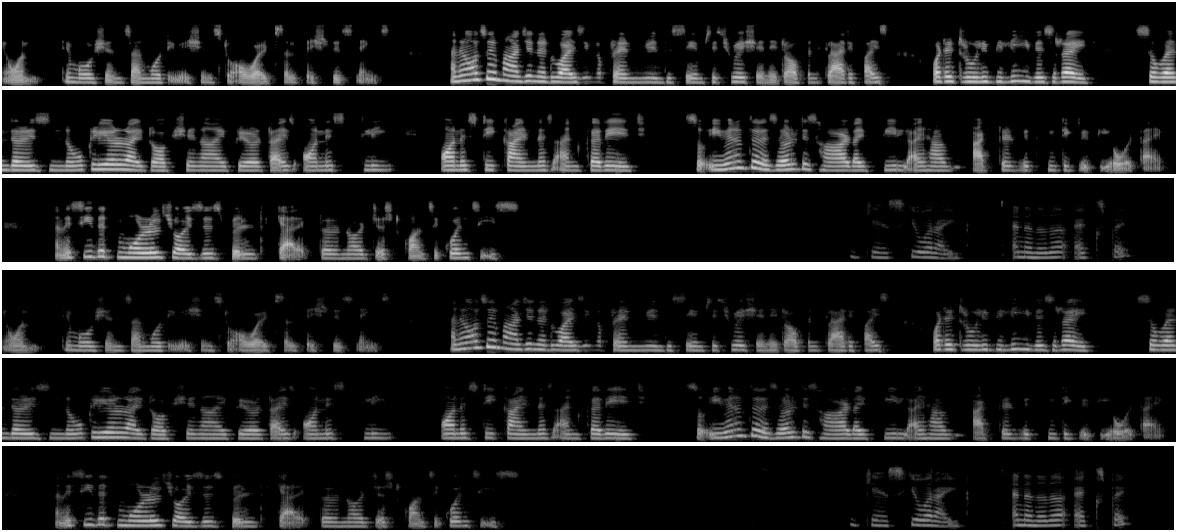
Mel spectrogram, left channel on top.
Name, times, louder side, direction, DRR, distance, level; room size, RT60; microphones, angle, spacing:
voice 1, 0.0-3.7 4.5-8.8 9.3-10.9 11.4-15.6 16.1-18.0 18.6-23.3 24.0-28.6, left 6 dB, 65° left, 0.3 m, -24 dB
voice 2, 32.0-33.1 33.6-34.8, right 3 dB, 20° right, 0.3 m, -39 dB
3.1 x 2.2 x 2.2 m
head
